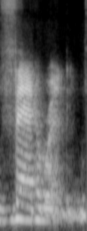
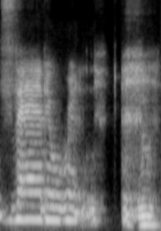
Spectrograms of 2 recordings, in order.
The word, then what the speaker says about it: veteran: you guys have notes we don't need to pronounce the T in vetan veteran veteran so the next word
